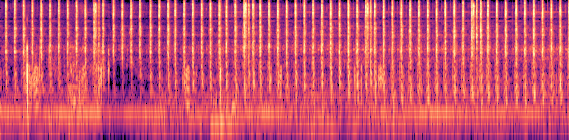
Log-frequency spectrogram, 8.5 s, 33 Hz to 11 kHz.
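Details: 1986 SL560 cruise control actuator with cruise switched off: sharp, fast ticking about four to five a second over low engine idle; actuator suspected, not confirmed.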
